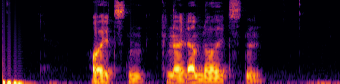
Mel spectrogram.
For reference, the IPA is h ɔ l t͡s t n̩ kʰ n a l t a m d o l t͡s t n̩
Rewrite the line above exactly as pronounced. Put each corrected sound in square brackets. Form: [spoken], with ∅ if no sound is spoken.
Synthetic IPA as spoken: h ɔ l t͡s t n̩ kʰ n a l t a m d [ɔ] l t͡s t n̩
